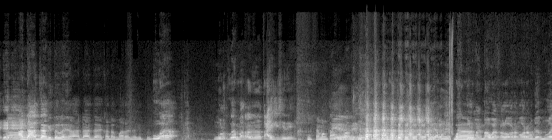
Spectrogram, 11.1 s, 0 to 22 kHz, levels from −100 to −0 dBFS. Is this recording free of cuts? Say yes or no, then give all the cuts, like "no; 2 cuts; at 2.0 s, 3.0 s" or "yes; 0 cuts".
no; 1 cut; at 9.0 s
